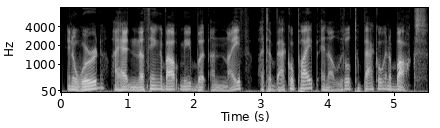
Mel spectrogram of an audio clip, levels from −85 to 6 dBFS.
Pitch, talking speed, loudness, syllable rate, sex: 100 Hz, 230 wpm, -20 LUFS, 5.8 syllables/s, male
